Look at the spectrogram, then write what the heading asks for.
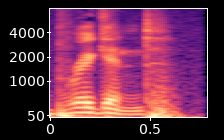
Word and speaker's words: brigand: he would be a brigand uh brigand has the first syllable accented it's a noun and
